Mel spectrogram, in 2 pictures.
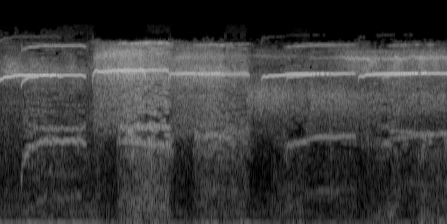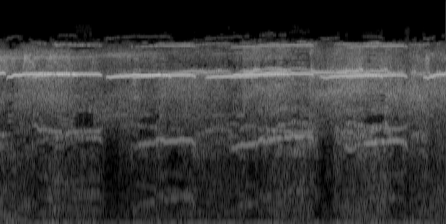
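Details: Swiftlet 'inap plus' lure sound for roosting: a continuous high, hissing, whistled twitter broken by short dips, with faint lower chirps underneath and a steady low hum.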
